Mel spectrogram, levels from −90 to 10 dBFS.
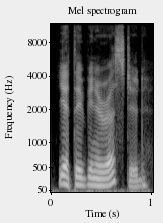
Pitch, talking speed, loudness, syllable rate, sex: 145 Hz, 235 wpm, -17 LUFS, 8.1 syllables/s, female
